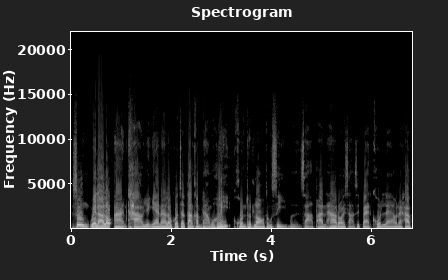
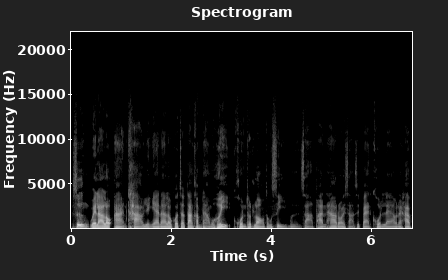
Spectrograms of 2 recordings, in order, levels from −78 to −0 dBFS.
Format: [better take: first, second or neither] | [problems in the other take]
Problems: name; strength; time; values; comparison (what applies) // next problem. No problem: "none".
second | distortion; heavy; 7 dB below the speech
